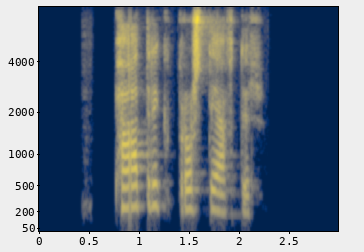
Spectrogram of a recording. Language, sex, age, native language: Icelandic, female, 30-39, Icelandic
